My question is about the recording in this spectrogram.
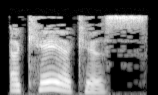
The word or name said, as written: achaicus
